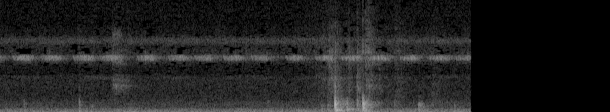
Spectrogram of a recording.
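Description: Cloth rustles softly.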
